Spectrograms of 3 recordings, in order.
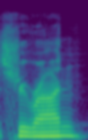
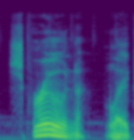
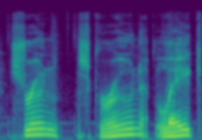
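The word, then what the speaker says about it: Schroon Lake: Is it Shuron? Pretty sure it is. Scroon Lake. I was very wrong on that. Scroon Lake, exit 20 from Lake George.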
